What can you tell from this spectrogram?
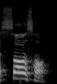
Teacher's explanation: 모음 탈락은 먼저 의 탈락입니다. 어간 끝소리 의가 뒤에 아나, 어로 시작하는 말이 오면 탈락하는 현상입니다.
